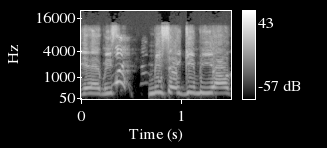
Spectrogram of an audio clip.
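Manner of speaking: put-on high-pitched Jamaican accent on every word. Retelling a story, voice the man demanding money in a Jamaican accent. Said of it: "He did a Jamaican accent".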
